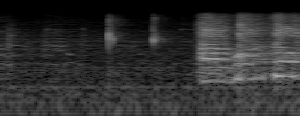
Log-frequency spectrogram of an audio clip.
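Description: Soundtrack of a TV commercial played back through a screen share: a hushed moment with two short, sharp clicks in quick succession, then music comes in loudly about a second and a half in.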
